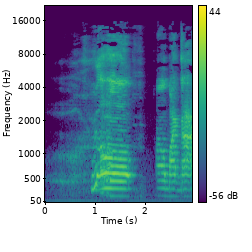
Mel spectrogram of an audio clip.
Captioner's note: exhaling; groaning in pain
